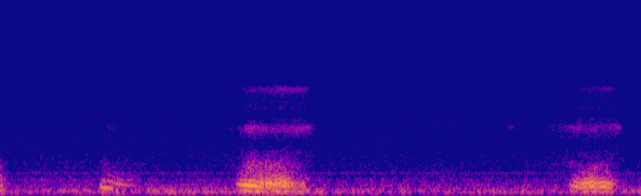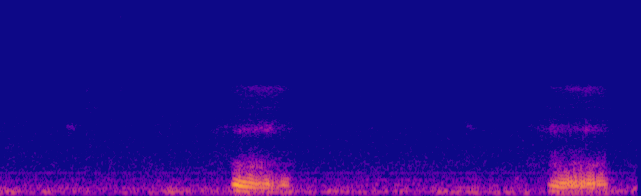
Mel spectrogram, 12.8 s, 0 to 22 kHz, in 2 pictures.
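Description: Four soft, low snoring breaths at roughly 19 a minute, each a short rumbling buzz separated by quiet pauses; ordinary snoring.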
